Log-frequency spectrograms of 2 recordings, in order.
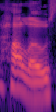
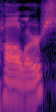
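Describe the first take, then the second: First: The word ends with an 'oh' sound. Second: The word ends with an 'er' sound. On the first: This is the way other people say it. "they're not hollows" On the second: This is the local way of saying it. "they're hollers"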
